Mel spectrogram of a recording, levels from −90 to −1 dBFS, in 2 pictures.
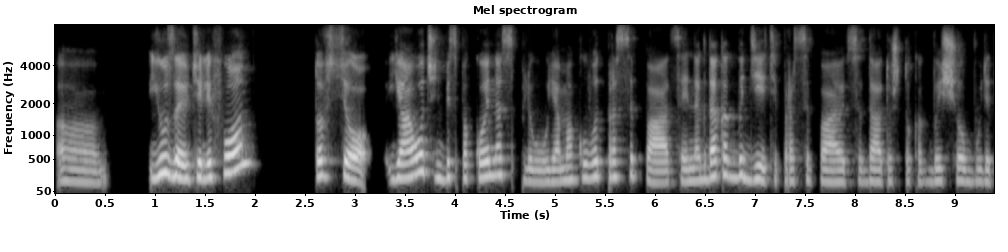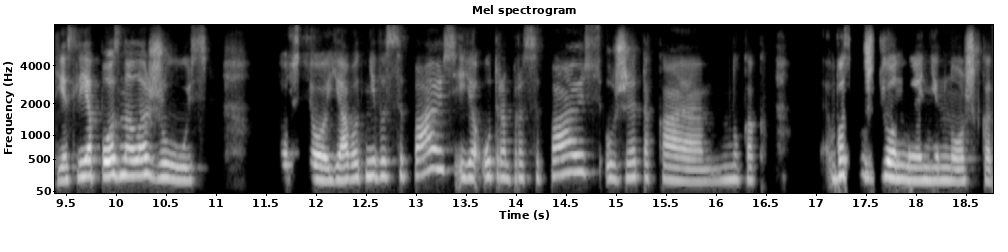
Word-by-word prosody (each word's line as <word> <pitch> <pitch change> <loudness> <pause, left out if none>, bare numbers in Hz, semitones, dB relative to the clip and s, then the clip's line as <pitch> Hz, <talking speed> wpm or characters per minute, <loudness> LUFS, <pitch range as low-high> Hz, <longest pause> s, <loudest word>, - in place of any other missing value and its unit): а, 160 -3 -6 0.5
юзаю 235 -2 +5
телефон, 265 - +4 0.6
то 230 +1 +1
всё. 225 -8 +3 0.2
Я 210 +5 +2
очень 260 -7 +1
беспокойно 220 +3 -1
сплю, 165 -9 -7
я 165 0 -2
могу 190 +4 -4
вот 225 +1 -2
просыпаться, 225 -10 -3
иногда 185 +6 +1
как 245 -2 -2
бы 245 - 0
дети 190 -4 -4
просыпаются, 165 -2 -6
да, 165 0 -3
то 170 +1 -12
что 170 0 -10
как 155 -1 -14
бы 170 +1 -6
ещё 175 0 -2
будит. 165 0 -9
Если 185 +5 0
я 240 - +8
поздно 240 +1 +7
ложусь, 200 -7 +1 0.7
то 200 - -6
всё, 200 -1 +2
я 185 +2 +3
вот 210 +2 -1
не 235 0 0
высыпаюсь 245 +8 -1
и - - -7
я 215 -1 +1
утром 220 -1 -3
просыпаюсь 240 +8 -2
уже 205 +2 -1
такая, 185 -6 -2
ну 180 +4 -7
как 185 -1 -9 0.6
возбуждённая 220 -5 +2
немножко, 175 -2 -2
205 Hz, 145 wpm, -23 LUFS, 175-230 Hz, 0.7 s, я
